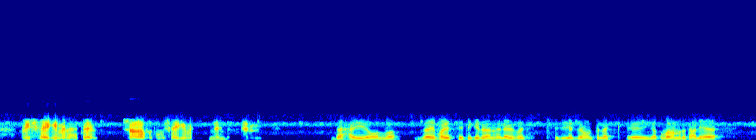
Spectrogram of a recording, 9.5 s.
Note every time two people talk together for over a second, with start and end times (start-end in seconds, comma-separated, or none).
none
